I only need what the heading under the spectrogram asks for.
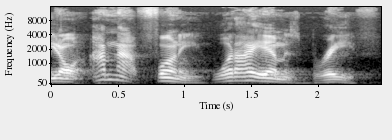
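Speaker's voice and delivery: normal talking voice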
